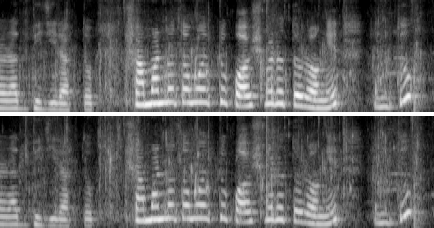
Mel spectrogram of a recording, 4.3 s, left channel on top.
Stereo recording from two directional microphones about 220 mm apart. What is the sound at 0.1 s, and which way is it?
Speech, 15° left (ahead or behind).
